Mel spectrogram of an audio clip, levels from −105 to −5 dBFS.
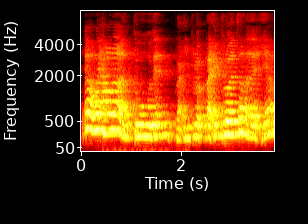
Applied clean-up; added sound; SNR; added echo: none; Bowed string instrument; 12 dB; reverberation time 0.8 s.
